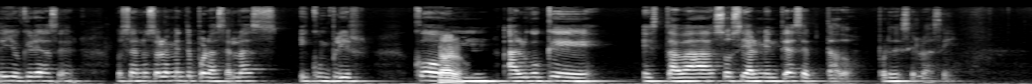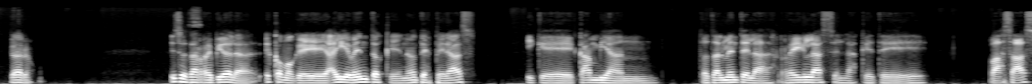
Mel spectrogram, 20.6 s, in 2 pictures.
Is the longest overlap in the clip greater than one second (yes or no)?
no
